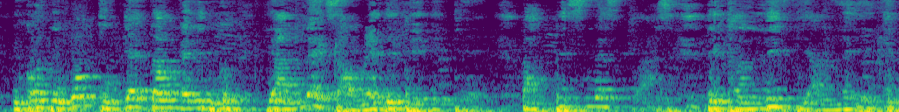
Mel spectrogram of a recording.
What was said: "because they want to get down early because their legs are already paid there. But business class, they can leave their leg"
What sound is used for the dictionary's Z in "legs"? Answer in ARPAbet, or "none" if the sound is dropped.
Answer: S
